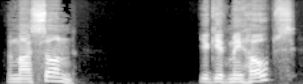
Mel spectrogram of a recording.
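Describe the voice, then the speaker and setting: A man's voice: fairly high pitch, slow pace, a bit bright, dry recording, clean studio sound, pitched above the performer's own voice. A man voicing a bewildered, distressed banker who pleads earnestly for help, in audiobook dialogue. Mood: anguished, pleading.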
